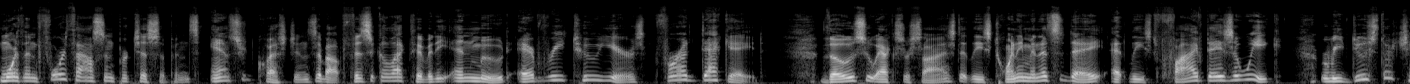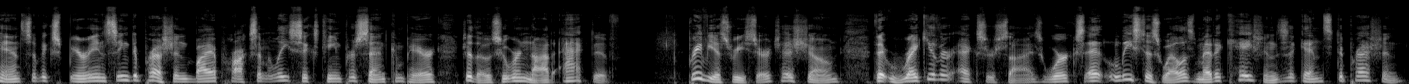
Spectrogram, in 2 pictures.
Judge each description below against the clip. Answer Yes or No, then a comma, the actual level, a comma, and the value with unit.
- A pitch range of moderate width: No, wide, 6.7 semitones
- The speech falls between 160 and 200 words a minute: No, slow, 135 wpm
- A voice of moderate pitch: Yes, medium, 150 Hz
